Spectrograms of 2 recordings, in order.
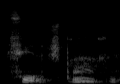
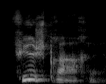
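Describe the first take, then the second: First: „Fürsprache“ viel leiser, mit Pause nach „Für“; leise zerlegtes Wort. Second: „Fürsprache“ als ein Wort, fest betont; in einem Zug gesprochen. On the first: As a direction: nimm „Fürsprache“ zurück und trenne Für – Sprache. Wortwiederholung, leise zerlegte Fassung. („Fürsprache“ leise, in zwei Teilen) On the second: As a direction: sag „Fürsprache“ deutlich am Stück. Wortwiederholung im Gedichtvortrag, erste Fassung. („Fürsprache“ fest und zusammenhängend) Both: Shown as a demonstration.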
